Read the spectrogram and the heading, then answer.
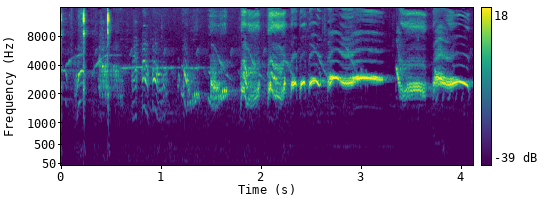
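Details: Chinese hwamei, a wild-caught older bird with a fig-leaf tail and a long-singing style. Rich, loud warbling turns into a steady, clear whistled phrase with brief trills.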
